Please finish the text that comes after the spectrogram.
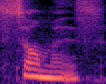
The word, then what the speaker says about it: Somers: So it's Somers. Probably the best mannered thing we could do. Somers Waste Solutions.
